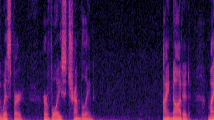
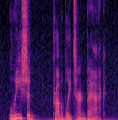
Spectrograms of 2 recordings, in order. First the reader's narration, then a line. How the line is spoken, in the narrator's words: I suggested, trying to keep my voice steady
